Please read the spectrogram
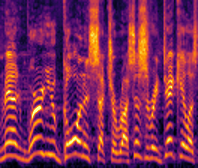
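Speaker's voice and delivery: very high-pitched mock scolding; angry yelling. Highway patrolman scolds a tailgating driver, angry mock yell. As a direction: imitate an exasperated cop yelling. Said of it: "he was ticked".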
